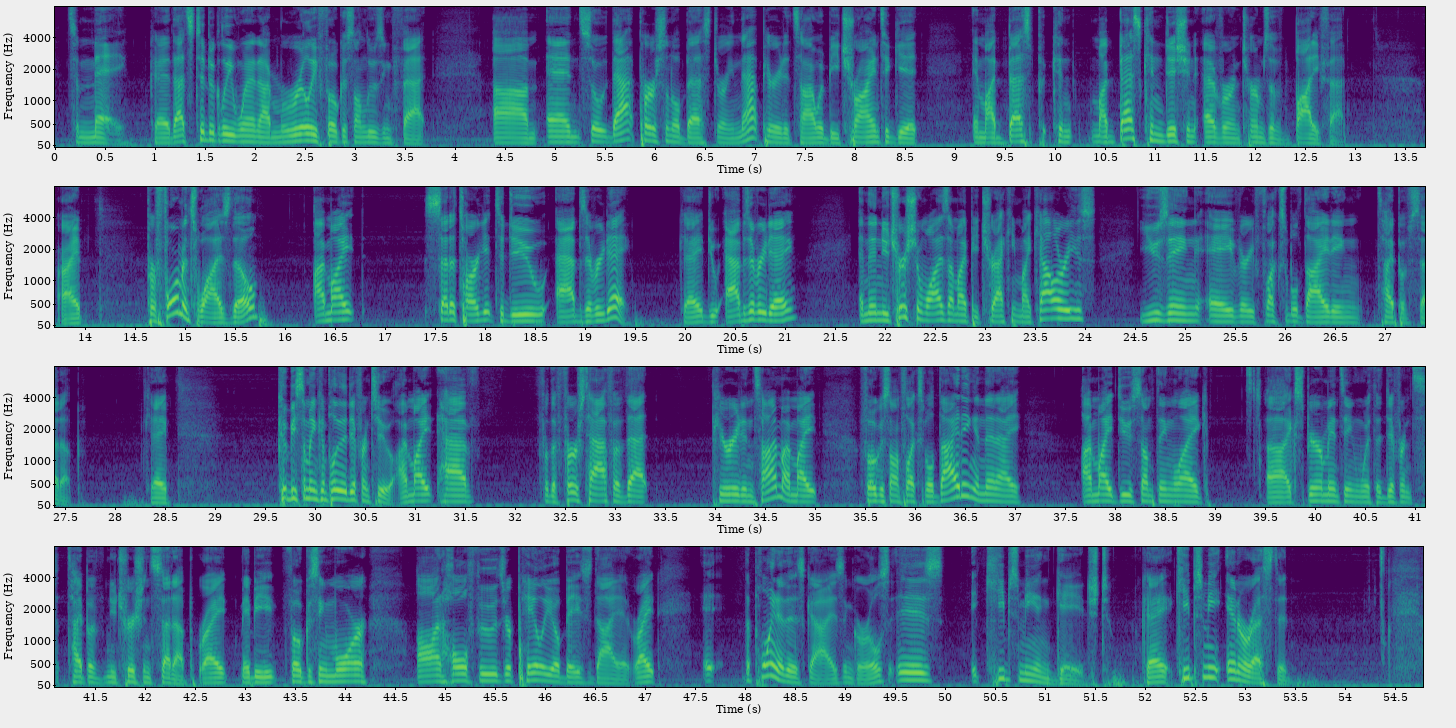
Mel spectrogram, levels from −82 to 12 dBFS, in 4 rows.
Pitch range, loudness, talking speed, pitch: 105-140 Hz, -14 LUFS, 165 wpm, 125 Hz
